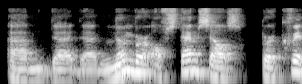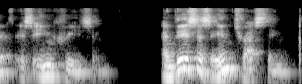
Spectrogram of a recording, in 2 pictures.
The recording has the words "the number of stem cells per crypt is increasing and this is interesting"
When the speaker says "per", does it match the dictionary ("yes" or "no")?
yes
